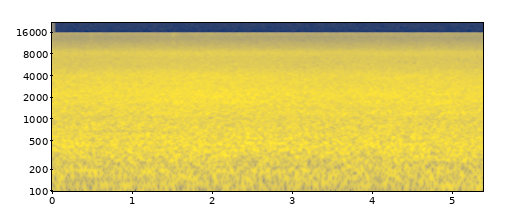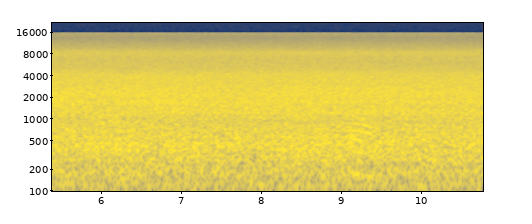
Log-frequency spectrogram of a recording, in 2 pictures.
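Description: Heavy rain falling outside, a steady hiss with no letup.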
